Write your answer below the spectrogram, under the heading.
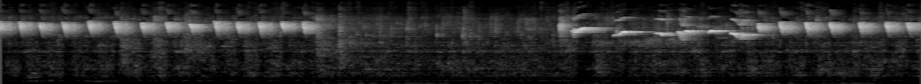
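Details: Kinoi, a cage bird, singing training material: a fast run of about thirteen bright, high, evenly repeated chip notes, a short pause, then a tumbling warbled phrase that slides back into the same quick repeated notes.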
